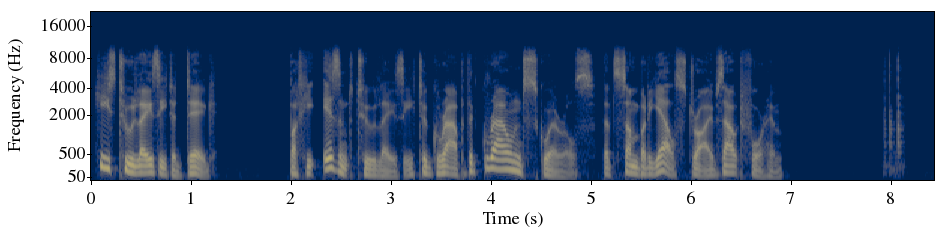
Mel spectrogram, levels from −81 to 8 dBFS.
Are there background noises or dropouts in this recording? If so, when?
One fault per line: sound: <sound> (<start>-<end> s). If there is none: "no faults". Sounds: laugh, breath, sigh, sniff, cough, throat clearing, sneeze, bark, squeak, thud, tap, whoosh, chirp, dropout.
sound: tap (7.9-8.1 s)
